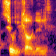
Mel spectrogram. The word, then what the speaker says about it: Suikoden: Oh, I'm not even sure I said it right, but I think you did. Yeah, Suikoden.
